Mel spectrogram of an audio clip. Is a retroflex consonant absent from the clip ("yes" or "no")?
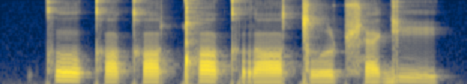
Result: no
